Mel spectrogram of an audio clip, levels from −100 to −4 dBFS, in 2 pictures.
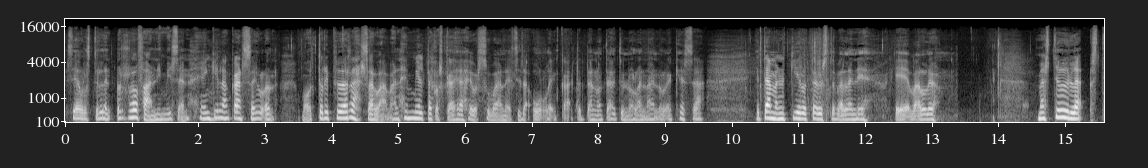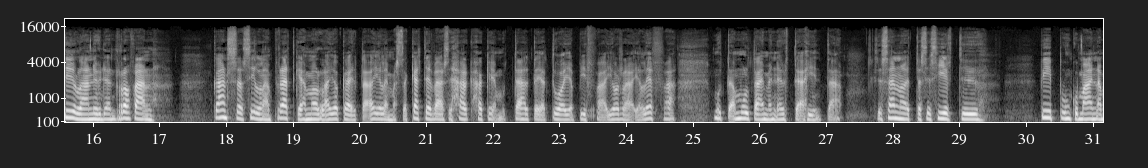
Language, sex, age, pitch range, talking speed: Finnish, female, 60-79, 195-230 Hz, 130 wpm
